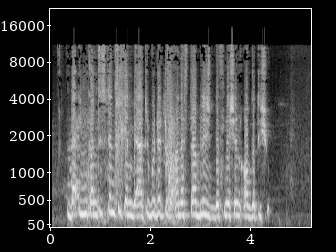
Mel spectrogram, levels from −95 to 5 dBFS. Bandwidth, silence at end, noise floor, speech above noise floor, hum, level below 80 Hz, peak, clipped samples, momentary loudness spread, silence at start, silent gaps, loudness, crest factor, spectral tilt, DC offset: 11.5 kHz; 0.85 s; -43 dBFS; 35 dB; none; -44 dBFS; 0 dBFS; under 0.1%; 3 LU; 0.35 s; none; -8 LUFS; 8 dB; -4 dB/octave; under 0.1%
